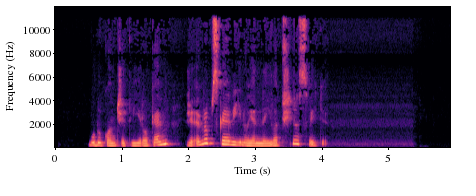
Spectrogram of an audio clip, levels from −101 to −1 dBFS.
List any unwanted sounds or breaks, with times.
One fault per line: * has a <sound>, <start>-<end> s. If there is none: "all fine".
all fine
